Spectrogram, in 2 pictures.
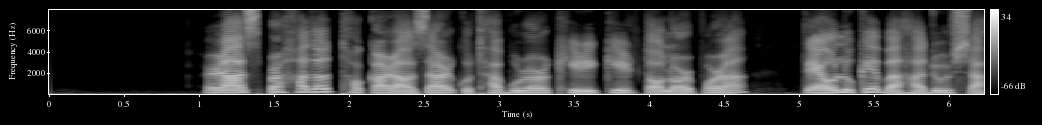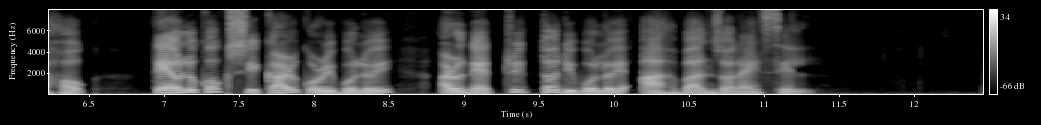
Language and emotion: Assamese, neutral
